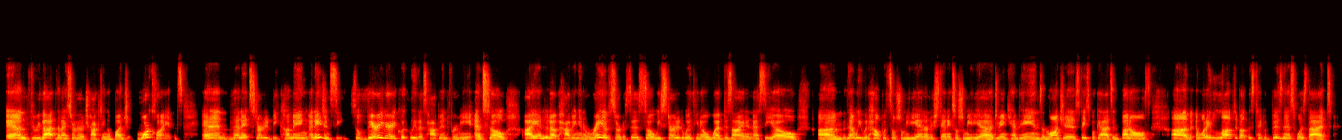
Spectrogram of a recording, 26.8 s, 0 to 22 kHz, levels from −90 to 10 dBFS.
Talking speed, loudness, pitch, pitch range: 175 wpm, -22 LUFS, 195 Hz, 185-210 Hz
